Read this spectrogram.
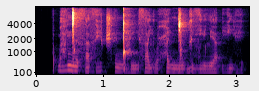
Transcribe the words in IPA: ɓa̤ŋ͡ǀɘ sase̤t͡ʃʰɘŋ͡ǃa̤ ŋisaju ħiŋ͡ǀuɡɨ zʲɘlʲa ʔi̤je̤

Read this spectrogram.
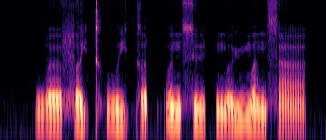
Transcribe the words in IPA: wœː˨fɐ˧j kʰuː˧jkɐ˨˥t̚pɵ˥n syː˧t̚ mɵ˨˥ɥmɐ˧nsaː˨˩

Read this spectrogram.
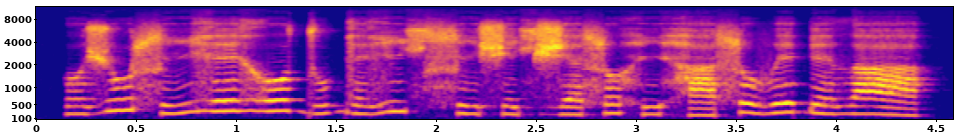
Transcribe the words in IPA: ʊ˨ʒu˦ ɬi˨˦ɣe˦ ɣo˦du˨˦ ɡe˨ɣi˧ç ɬi˨ʃe˨ç ʒɛ˨ɬʊ˧hi˨ ha˨ɬʊ˦˨βe˦ɠe˧ ða˦˨

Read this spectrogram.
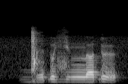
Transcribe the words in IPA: ɡ͡ǀɪɗʊzʲʊ nɐɗʏ

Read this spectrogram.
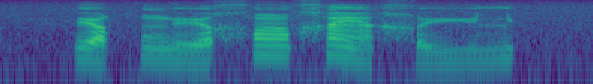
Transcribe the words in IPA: ø˧˩˧qŋø˧˩˧ χõ˥χɛ̃˥˩ χy˩˧l

